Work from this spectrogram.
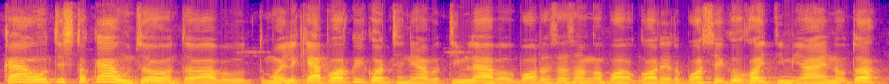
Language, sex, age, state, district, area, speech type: Nepali, male, 18-30, West Bengal, Darjeeling, rural, spontaneous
